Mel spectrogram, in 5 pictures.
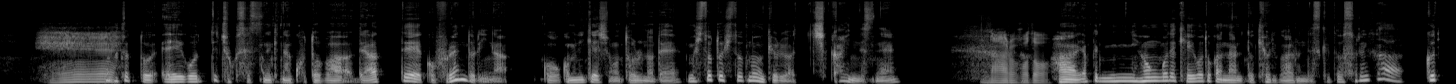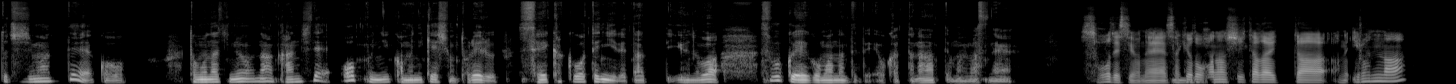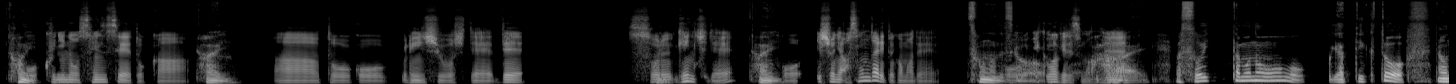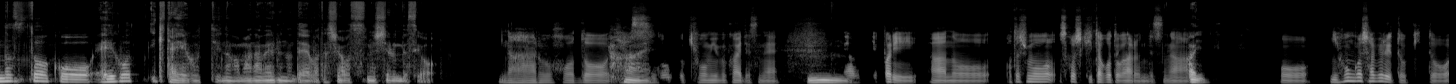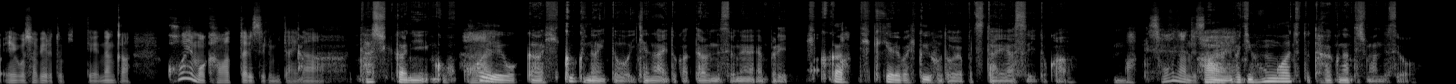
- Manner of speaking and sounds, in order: other noise; "コミュニケーション" said as "コミニケーション"; other background noise; tapping
- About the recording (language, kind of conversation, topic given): Japanese, podcast, 好きなことを仕事にするコツはありますか？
